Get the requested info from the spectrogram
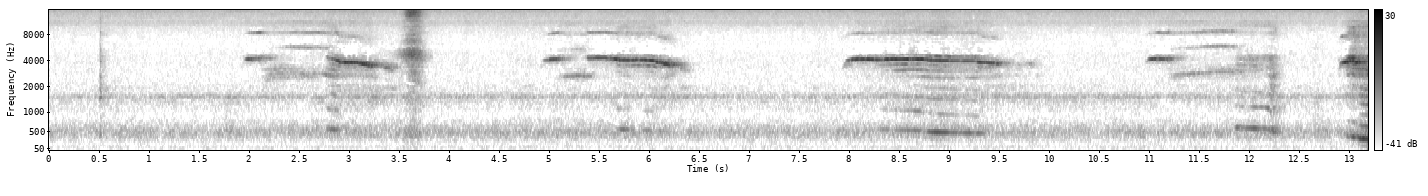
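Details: Great Dane crying for attention indoors: thin, high-pitched whines come in short wavering bursts near three, six, nine and twelve seconds, some rising then falling, over a steady low background hum.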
